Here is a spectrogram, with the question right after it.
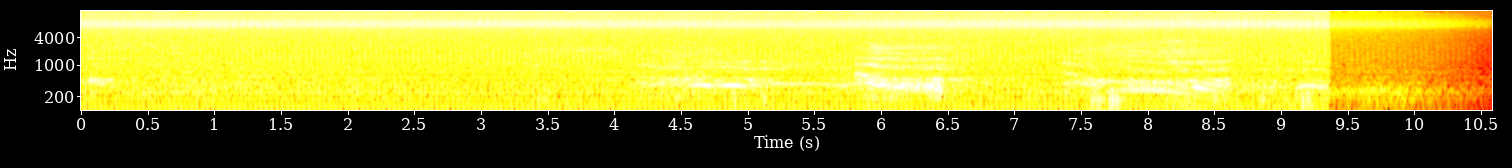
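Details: Red deer in the September–October rutting season on a mountain pasture: two drawn-out, moaning roars with rough harmonics between about five and nine seconds, separated by a short gap, over a steady background hiss, then fading to quiet.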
